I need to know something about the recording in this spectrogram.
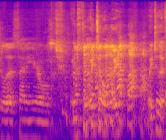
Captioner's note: others laugh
